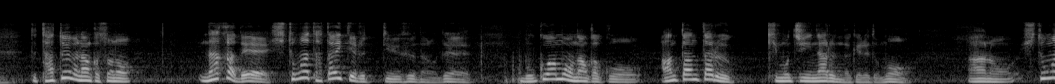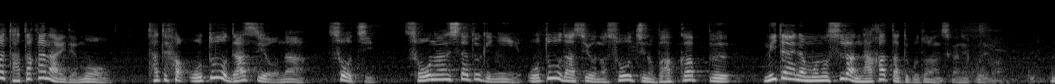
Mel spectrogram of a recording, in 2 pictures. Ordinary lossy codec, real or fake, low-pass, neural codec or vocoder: AAC, 48 kbps; real; 7.2 kHz; none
